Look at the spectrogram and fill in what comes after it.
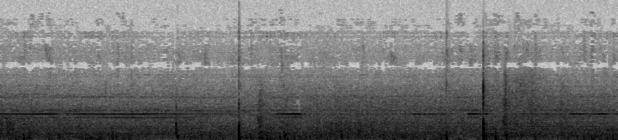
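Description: Scattered sharp cracks and pops of distant firecrackers and fireworks across the city over a steady low rumble, the loudest cracks coming about two and a half and five seconds in.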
